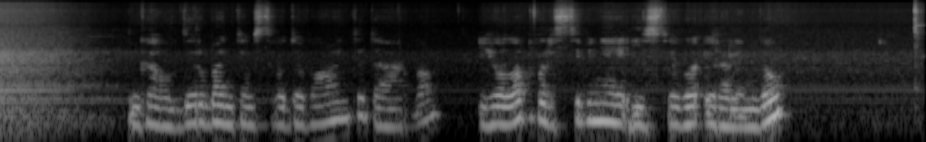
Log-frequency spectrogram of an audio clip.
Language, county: Lithuanian, Vilnius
